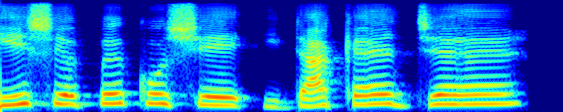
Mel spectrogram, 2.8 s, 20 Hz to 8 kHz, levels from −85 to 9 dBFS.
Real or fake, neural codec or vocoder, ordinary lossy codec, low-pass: fake; codec, 16 kHz, 0.7 kbps, FocalCodec; none; 7.2 kHz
